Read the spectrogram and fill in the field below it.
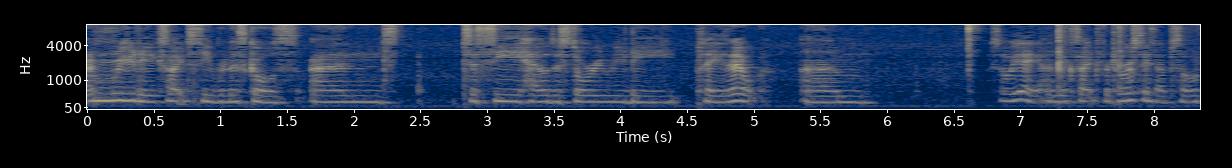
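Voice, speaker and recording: Against noticeable background noise, a woman speaks at a moderate pace in a medium pitch with monotone, flat intonation. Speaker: video reactor. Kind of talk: reaction video, casual chat. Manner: casual, chatty.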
